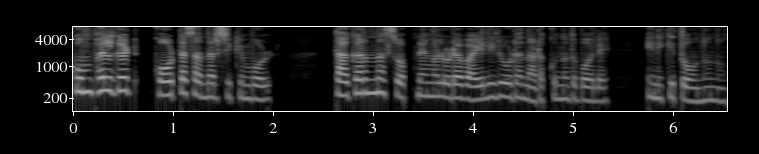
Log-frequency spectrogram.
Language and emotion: Malayalam, sad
